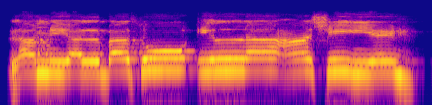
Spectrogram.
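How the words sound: The word ends shortened, with a stop after it. "Namun jika sukun, afwan, waqaf"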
